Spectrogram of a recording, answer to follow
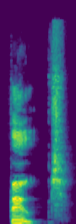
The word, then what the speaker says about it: boot: In this case, the lips are rounded, boot. So in boot, if I slow it down, my lips actually make a circle. Boot, boot, ooh. Okay, so it has a circle sound, an ooh sound.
